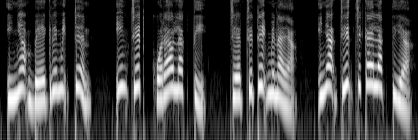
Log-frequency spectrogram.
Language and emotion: Santali, fearful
